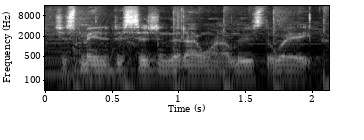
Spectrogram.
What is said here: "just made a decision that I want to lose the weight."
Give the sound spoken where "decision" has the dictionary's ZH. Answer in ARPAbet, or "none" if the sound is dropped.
ZH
